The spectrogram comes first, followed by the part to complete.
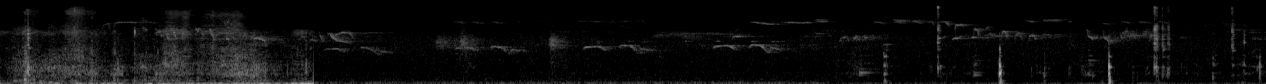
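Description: Hands mixing flour dough in a steel bowl, a rough rustling for about three seconds, which cuts off suddenly. Then small birds chirp in many short calls over a quiet background, with a few sharp clicks near the end.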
